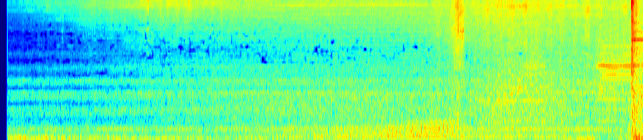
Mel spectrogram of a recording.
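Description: Low cinematic rumble that slowly builds, with a short whoosh about four and a half seconds in: the sound design of an animated logo intro.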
